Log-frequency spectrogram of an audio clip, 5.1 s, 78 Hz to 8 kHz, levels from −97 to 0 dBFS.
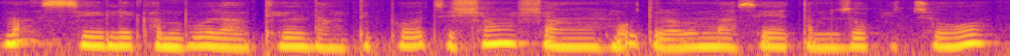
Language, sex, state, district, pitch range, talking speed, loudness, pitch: Mizo, female, Mizoram, Aizawl, 170-195 Hz, 250 wpm, -15 LUFS, 180 Hz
